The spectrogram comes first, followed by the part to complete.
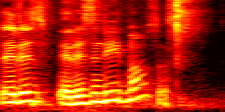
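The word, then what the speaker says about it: Moisés: Um and it turns out that it is it is indeed Moses. It's It's not Moises cuz I again, you know, you and I both came up with Moises aloo out there, right?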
